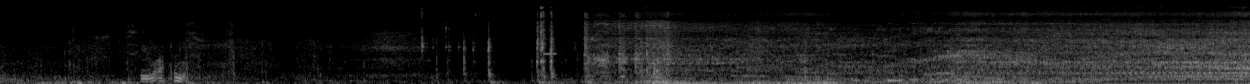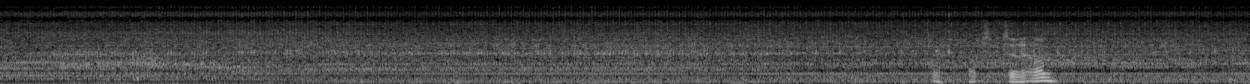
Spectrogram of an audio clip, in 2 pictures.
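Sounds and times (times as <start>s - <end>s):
car engine idling: 5.9s - 25.0s.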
